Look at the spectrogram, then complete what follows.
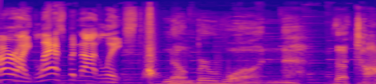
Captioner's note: the most evilish-devilish voice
